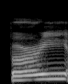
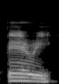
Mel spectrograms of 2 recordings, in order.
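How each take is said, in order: First: The first vowel sounds like 'uh', following the spelling. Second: The first vowel sounds like 'eh', as in 'berry'. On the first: The speaker calls it wrong. "bury 아니고요" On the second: The speaker calls it right. "발음 주의해 주세요"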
